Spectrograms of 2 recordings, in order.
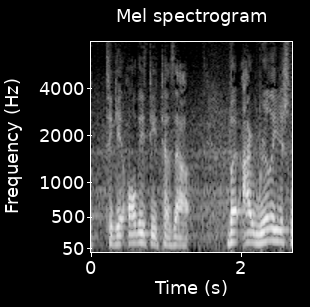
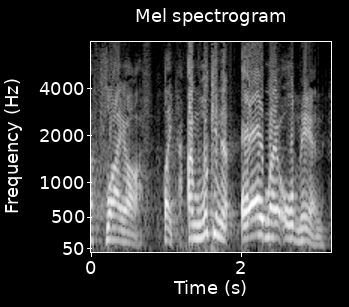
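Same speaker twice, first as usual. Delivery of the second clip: usual speaking voice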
